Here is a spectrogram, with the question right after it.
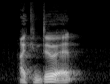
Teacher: can is eaten. It's not new information, so it's swallowed. You almost don't hear it. It's not a keyword.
